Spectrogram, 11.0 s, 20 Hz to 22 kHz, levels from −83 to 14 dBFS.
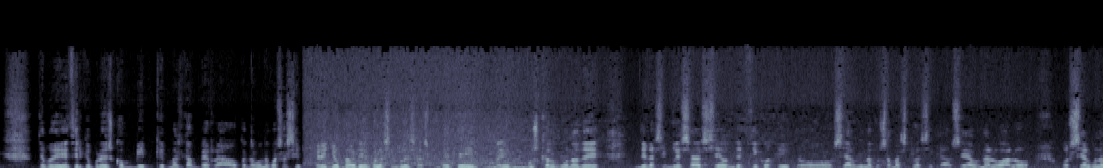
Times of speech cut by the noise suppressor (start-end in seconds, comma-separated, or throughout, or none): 0.39-10.95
